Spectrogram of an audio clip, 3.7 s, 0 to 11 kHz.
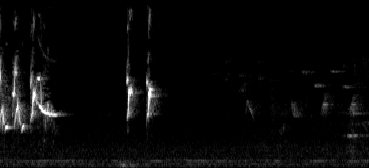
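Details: Song of a goldfinch mule (hybrid), 2018: a burst of sharp, high warbled notes with a falling whistle, two quick clipped chips, then soft faint twitters.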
